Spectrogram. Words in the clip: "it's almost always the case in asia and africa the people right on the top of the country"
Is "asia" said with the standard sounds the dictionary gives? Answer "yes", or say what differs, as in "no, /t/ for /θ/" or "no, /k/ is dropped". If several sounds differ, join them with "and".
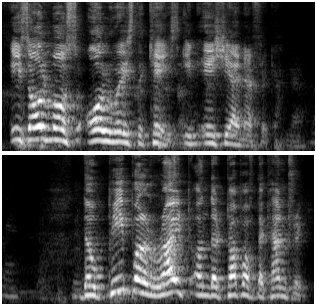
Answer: no, /ʃ/ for /ʒ/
